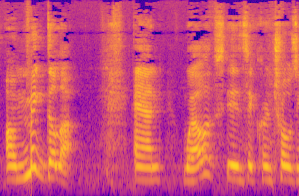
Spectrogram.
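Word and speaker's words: amygdala: that controls your emotions I call it amigdala because I think in Spanish it's amigdala and I thought of it that way but it's amigdala and well is it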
